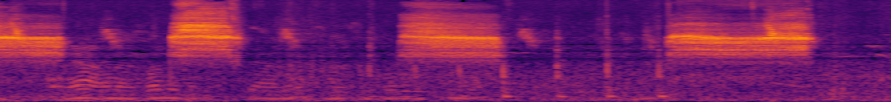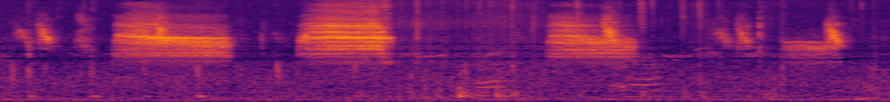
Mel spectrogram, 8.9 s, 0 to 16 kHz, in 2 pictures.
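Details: Starling young begging while parents deliver dried buffalo worms, Hamburg allotment garden, 28 May 2012; a steady run of coarse, screechy bursts about once a second, with clicks and a faint low chatter beneath.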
